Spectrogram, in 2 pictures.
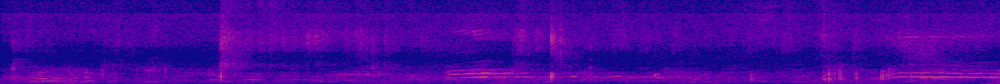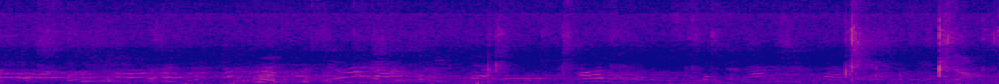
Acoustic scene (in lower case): park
